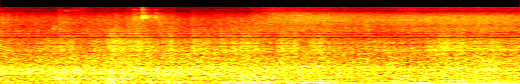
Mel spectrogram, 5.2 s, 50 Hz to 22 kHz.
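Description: Steady running noise inside the upper deck of a Scania UNVI Urbis 2.5 DD CNG double-decker bus under way: the low engine hum, its pitch changing a few times, under road and body noise.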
